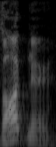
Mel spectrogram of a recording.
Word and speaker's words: Wagner: Oh, it's Wagner. – It's Wagner? – Mo Wagner. – Mo Wagner. Okay. – Yeah. That W's a V.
